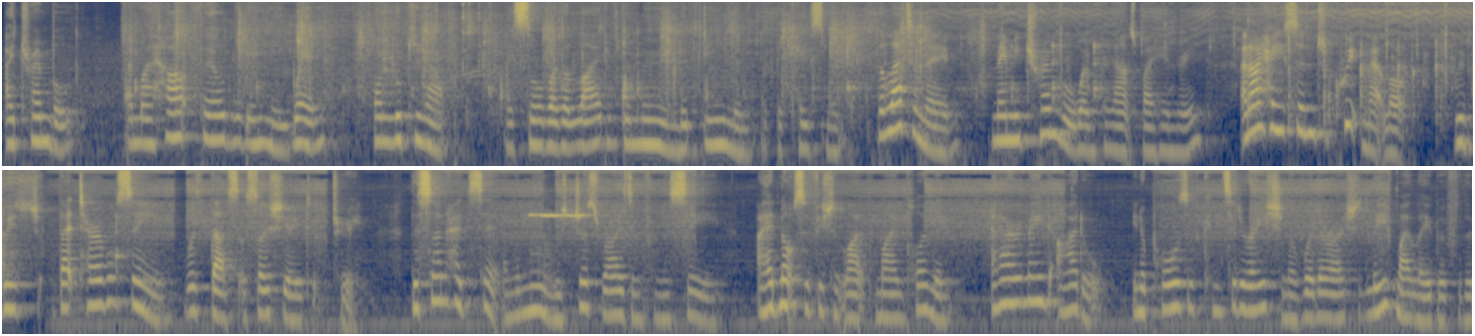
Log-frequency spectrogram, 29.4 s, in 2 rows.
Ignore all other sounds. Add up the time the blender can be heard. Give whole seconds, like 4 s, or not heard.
not heard.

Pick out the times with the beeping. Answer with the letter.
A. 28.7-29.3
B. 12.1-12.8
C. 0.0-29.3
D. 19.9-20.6
D.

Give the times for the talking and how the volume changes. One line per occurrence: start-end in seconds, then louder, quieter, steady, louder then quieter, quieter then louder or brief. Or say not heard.
0.0-29.3 steady.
